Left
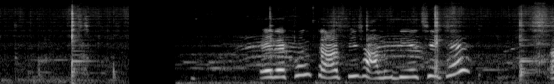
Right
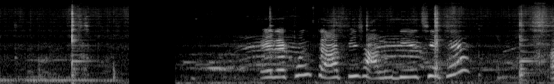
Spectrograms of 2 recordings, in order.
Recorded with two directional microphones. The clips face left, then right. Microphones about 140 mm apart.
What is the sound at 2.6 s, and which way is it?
Speech, 50° left (ahead or behind).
